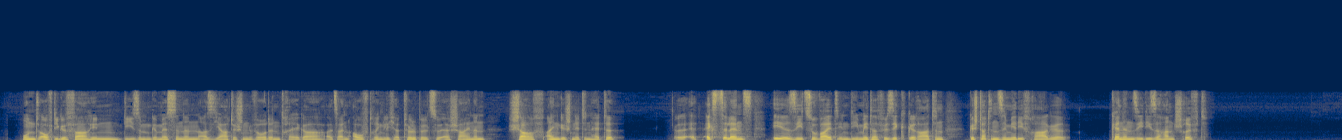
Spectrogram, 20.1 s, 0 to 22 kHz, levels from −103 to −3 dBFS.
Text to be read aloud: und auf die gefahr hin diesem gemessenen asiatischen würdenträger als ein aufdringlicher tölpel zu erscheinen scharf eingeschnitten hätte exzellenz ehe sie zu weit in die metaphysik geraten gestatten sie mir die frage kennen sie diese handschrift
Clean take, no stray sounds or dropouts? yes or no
yes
